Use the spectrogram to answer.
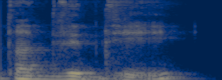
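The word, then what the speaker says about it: तद्विद्धि: Tadvidhi, in the tadvidhi, the last letter, in the idhi, it is an aspirated consonant.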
